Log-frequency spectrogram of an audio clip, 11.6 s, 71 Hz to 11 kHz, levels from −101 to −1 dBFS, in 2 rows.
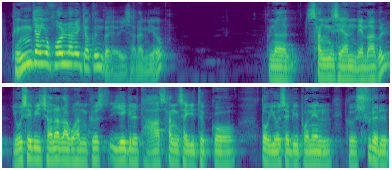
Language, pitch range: Korean, 100-145 Hz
